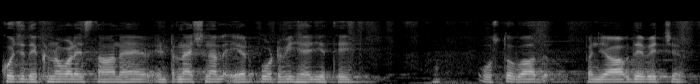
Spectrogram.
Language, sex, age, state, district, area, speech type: Punjabi, male, 30-45, Punjab, Shaheed Bhagat Singh Nagar, urban, spontaneous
